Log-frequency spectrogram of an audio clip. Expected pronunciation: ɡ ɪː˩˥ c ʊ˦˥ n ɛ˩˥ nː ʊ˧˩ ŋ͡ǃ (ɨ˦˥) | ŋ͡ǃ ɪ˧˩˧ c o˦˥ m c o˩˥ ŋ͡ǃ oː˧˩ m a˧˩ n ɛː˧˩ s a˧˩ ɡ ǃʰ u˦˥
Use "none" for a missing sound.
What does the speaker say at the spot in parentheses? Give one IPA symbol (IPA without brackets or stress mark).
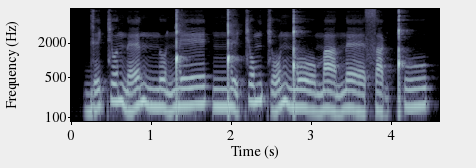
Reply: e˦˥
